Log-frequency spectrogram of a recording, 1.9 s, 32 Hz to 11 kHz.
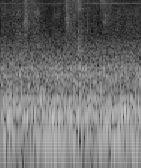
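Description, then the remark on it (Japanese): Steady low rumble of a JR KiHa 31 series diesel railcar's engine heard from inside the carriage on a local service from Wakamatsu to Orio, a continuous droning hum with no voices or breaks. “JRキハ31系 若松から折尾まで”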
